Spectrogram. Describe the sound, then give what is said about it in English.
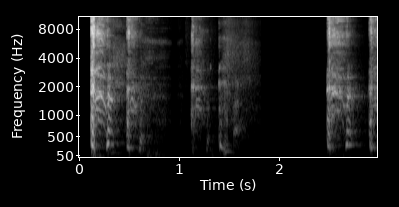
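A person who has choked on their own spit coughs and clears their throat in a series of sharp, rough bursts separated by short silent gaps. The sounds are raspy and fairly loud, with no speech between them. “I choked on my own spit when I inhaled normally.”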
